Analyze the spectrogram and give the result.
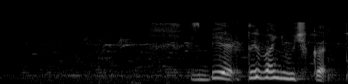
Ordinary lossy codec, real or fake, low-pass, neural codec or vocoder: none; real; 7.2 kHz; none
